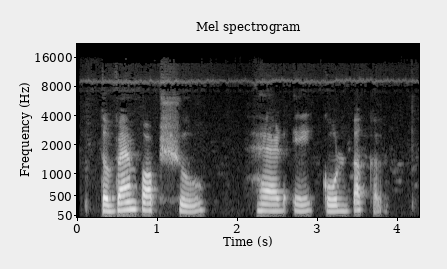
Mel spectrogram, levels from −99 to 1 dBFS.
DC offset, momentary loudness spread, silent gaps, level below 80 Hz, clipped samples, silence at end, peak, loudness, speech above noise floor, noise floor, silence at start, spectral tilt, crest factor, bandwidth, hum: under 0.1%; 17 LU; none; -54 dBFS; under 0.1%; 0.5 s; -2 dBFS; -19 LUFS; 40 dB; -57 dBFS; 0.3 s; -7.5 dB/octave; 18 dB; 13 kHz; none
